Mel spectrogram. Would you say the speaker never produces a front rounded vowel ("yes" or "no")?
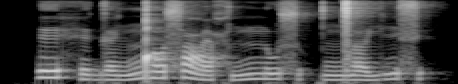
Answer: yes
